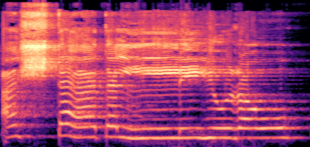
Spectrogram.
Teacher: اچھا اس کے بعد یہ جو ہے اشتاتا لیروا، تا دو زبر ہے، اس کے بعد لام پہ شد ہے، تو ہم نے یہاں پر دو زبر کو ادا نہیں کرنا بلکہ ادغام کرنا ہے بغیر گننے والا. گننا نہیں ہوگا تو نون کی آواز نہیں آئے گی، ڈائریکٹ تا کو لام کے ساتھ ملا کے ادا کریں گے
